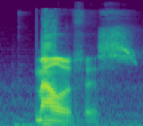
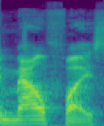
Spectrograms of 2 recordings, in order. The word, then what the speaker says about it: Malefice: Malefice. Malefice. I say Malphite, and I don't think that's right. Malefice. I'll find out how it's pronounced. Malefice. I think you're correct.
